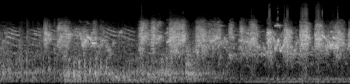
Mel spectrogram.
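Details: Budgies at their food chatter continuously, a thick layer of high warbled chirps rising into sharper, pulsing bursts of squeaky notes in the second half.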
